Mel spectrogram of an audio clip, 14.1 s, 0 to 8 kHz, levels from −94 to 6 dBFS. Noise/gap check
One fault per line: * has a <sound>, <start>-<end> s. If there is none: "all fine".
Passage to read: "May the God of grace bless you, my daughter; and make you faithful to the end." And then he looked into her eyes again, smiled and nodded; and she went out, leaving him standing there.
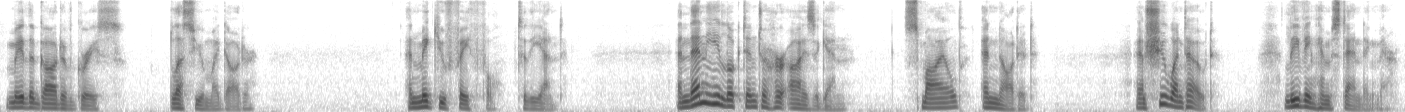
all fine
